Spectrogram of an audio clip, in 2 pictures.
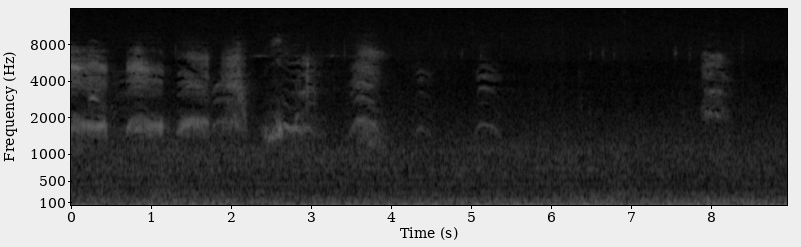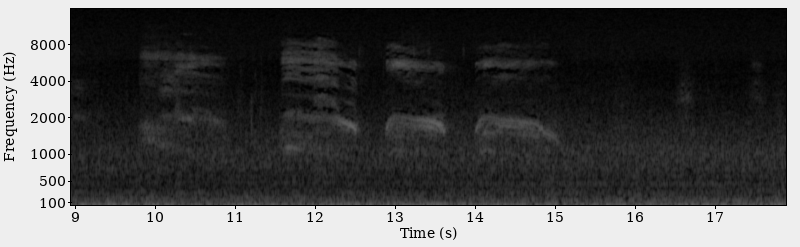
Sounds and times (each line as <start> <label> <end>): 0.0 Distant gulls 5.4
0.0 water 9.8
0.0 boats 17.8
7.9 Distant gulls 8.3
9.8 Distant gulls 10.9
10.6 water 14.0
11.6 Distant gulls 15.1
